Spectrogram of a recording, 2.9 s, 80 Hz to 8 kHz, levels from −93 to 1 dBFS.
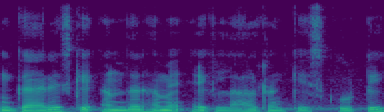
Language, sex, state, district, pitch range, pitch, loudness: Hindi, male, Uttar Pradesh, Jyotiba Phule Nagar, 110-120 Hz, 110 Hz, -35 LUFS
